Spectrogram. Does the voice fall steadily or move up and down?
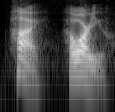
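falls. The pitch is shorter and moves downward.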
